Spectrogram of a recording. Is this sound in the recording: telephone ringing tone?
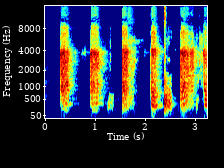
no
